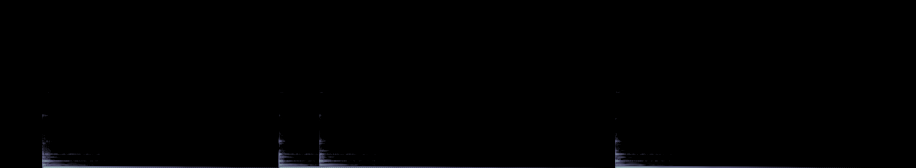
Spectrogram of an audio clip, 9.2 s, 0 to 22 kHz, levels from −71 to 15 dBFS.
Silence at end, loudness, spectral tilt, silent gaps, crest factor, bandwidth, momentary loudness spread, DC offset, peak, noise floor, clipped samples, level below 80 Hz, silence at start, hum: 1.7 s; -26 LUFS; -8.5 dB/octave; none; 18 dB; 3.8 kHz; 24 LU; under 0.1%; -10 dBFS; -79 dBFS; under 0.1%; -38 dBFS; 0.45 s; none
